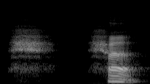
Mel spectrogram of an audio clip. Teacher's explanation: Le ha, il sort du milieu de la gorge.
